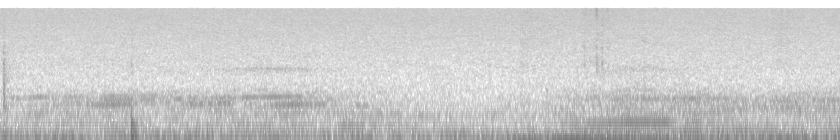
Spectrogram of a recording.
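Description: A low, steady rumble with a faint hum, swelling louder about four seconds in and easing off again, with a single faint tick about a second in.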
